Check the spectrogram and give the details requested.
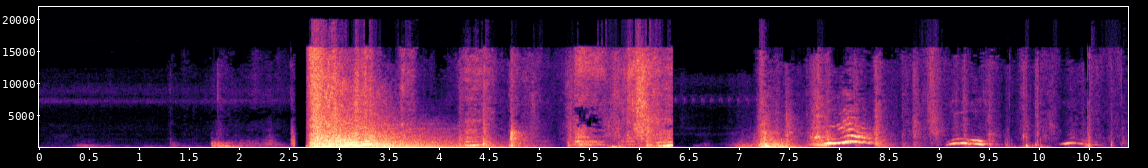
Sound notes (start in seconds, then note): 2.9 screams; 7.8 yelling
